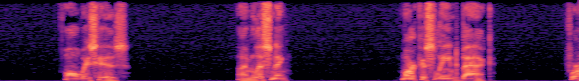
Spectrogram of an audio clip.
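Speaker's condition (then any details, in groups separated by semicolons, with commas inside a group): No condition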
